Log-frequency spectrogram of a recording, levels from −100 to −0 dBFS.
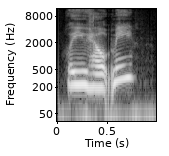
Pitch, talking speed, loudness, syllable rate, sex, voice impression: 245 Hz, 240 wpm, -15 LUFS, 6.8 syllables/s, female, very feminine, young, cute, refreshing, kind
